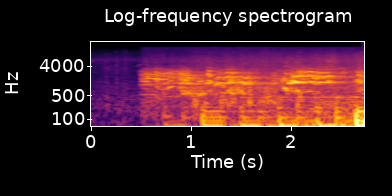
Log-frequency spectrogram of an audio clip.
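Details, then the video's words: Several hyenas give wavering, squealing distress calls over background music, heard near wild dog packs and their pups in South Luangwa, Zambia; it sounds like quite a few hyenas. "It's the hyenas again, but those are hyena distress calls."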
